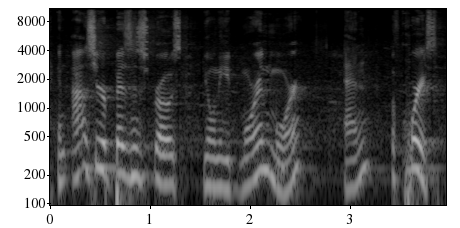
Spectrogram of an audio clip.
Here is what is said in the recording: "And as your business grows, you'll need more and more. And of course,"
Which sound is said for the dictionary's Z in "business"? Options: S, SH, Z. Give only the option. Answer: Z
